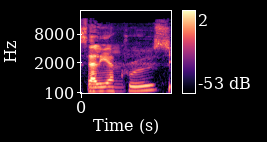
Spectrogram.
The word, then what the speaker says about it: Celia Cruz: Celia Cruz.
